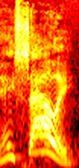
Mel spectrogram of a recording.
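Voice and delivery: high-pitched call to someone. Retold or imitated. Pastor hailing a woman on the dock, calling out. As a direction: hail someone across the dock. Calls out to her.

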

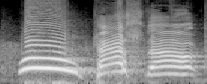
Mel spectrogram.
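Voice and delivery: high, very loud, drawn-out whoop; exultant shout. Real, not acted. Preacher celebrating the ruler's downfall with congregation, exultant shout. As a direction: holler it out in triumph.

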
